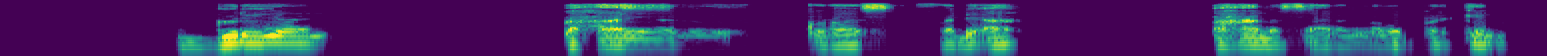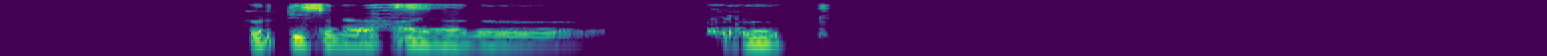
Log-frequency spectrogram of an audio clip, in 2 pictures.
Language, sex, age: Somali, male, 25-35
